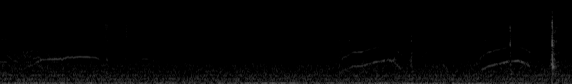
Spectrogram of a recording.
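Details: Maine Coon kittens, newborns from a litter of five in Tokyo, Japan, mewing in thin arched cries, a long one early then paired overlapping calls later, over low steady hum and a brief click near the end.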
